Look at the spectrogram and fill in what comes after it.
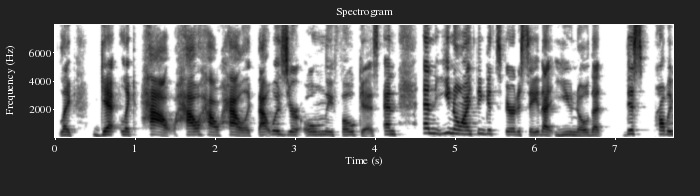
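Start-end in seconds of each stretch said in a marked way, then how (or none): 0.0-2.3 louder, urgent mock pleading; a frantic retold "how, how, how"; frantic imitation. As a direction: imitate someone desperate to get out. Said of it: "you're like".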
